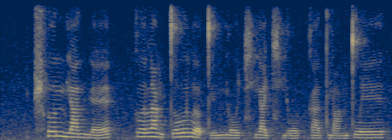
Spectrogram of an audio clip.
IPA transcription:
ʈ͡ʂʰ ɤ˥ n̪ j ä˥ n̪ ɥ ɛ˧˥ | k ɤ˥ l ɑ˥˩ ŋ t̪ o˥ ʊ̯ l ɤ̰˨˩ t̪ y˧˥ n̪ j o˧˥ ʊ̯ t͡ɕʰ j ä˥˩ t͡ɕʰ j o˧˥ ʊ̯ k ä˧˥ t̪ j ɑ˧˥ ŋ t̪ w e˥ ɪ̯

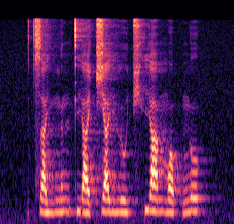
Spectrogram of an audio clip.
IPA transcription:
t͡s a˨˩ j ŋ ə˧ n t̪ j a˨˩ t͡ɕ a˧ j l u˨˩ t͡ɕʰ j a˦ m ɔ˨ p̚ n̪ o˦ k̚

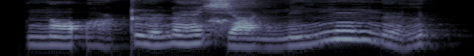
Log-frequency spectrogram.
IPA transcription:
n ɔ̃˨˩ ʔ ɔ̤˧˩˧ ʈ ʉ˧˩˧ ə̯ ɳ ɛ̃˨˥ ɕ a˨˩ ŋ n ĩ˨˥ ŋ ũ˦ ŋ ø˧˩˧ l

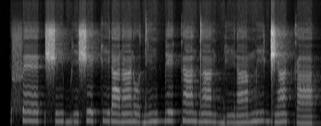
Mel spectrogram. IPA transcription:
f ɛ˧ | ʃ i˨ b i˨ ʃ e˧ k i˧ ɾ a˧ ɾ ã˧ ɾ o˨ d ĩ˨˦ ɡ͡b e˦ k ã˦ d ã˧ ɡ͡b i˨ ɾ ã˨˦ m i˦ d͡ʒ ã˦ k a˧

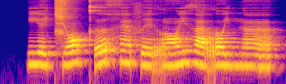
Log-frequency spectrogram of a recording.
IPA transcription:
j e t͡ɕ ɔ kʼ ə h ɛ̃ f e r ɔ̃ j ð a r ɔ j n œ̃

